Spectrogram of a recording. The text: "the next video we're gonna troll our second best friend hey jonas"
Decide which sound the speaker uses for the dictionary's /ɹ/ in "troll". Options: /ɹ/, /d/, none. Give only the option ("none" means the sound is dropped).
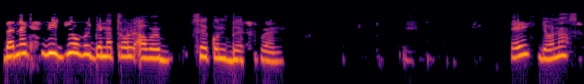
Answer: /ɹ/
